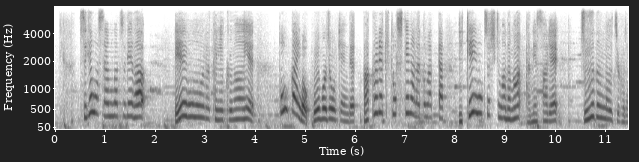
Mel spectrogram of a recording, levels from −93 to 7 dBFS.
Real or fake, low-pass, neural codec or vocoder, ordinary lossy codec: fake; 7.2 kHz; codec, 16 kHz, 0.5 kbps, X-Codec, HuBERT features, trained on general audio; Opus, 32 kbps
